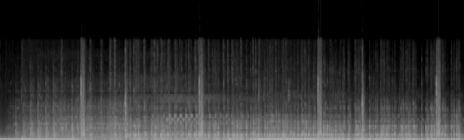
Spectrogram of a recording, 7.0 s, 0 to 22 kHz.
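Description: Customized Chevrolet Monte Carlo SS's V8 engine running loudly with a deep, low exhaust, with a few sharp clicks over it.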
